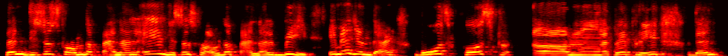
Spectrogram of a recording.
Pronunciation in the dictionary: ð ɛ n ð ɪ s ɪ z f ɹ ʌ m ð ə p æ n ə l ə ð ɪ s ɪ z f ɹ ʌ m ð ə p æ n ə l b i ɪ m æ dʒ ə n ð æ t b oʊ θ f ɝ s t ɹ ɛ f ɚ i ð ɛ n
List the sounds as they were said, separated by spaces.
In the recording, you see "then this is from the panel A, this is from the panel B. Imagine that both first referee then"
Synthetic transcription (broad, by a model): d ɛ n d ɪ s ɪ z f ɹ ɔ m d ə p æ n ə l ə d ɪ s ɪ z f ɹ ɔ m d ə p æ n ə l b i ɪ m æ dʒ ə n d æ t b oʊ t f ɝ s t ɹ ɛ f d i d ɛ n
